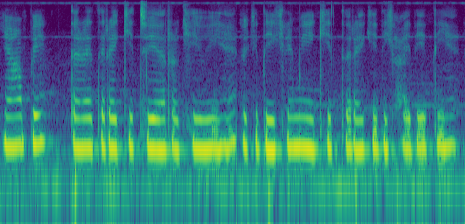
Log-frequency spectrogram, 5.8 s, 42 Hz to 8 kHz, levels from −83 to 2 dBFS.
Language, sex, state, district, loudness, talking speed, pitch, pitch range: Hindi, female, Bihar, Begusarai, -14 LUFS, 175 wpm, 250 Hz, 245-260 Hz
